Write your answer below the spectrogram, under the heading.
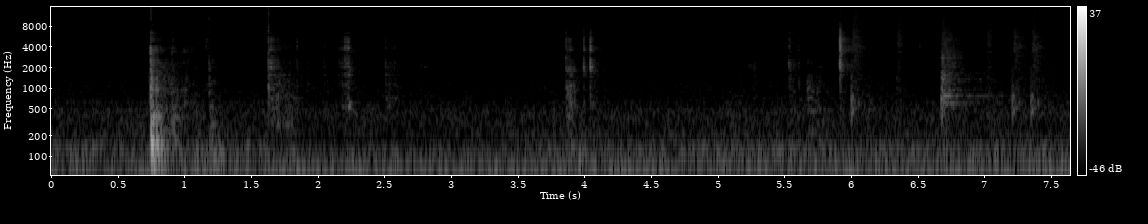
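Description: A metal spoon knocks chicken filling onto a square of dough on a cutting board, with one thump about a second in, followed by scattered light clicks and taps as hands handle and fold the dough.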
